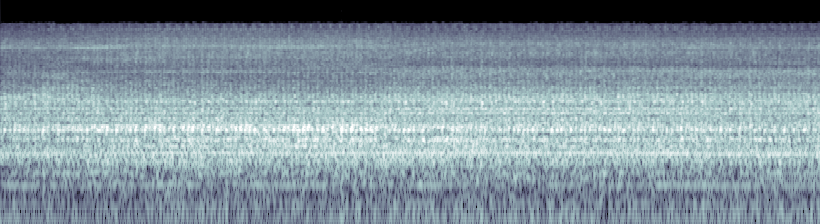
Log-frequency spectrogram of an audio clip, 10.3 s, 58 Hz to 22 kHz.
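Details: Opel Astra G 1.6 16V at steady idle: busy, clattery upper-end noise with a rough tick about three per second; abnormal engine noise, cause unclear.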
